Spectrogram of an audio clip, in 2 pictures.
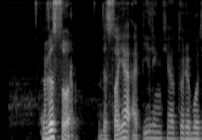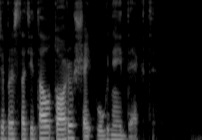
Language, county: Lithuanian, Vilnius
